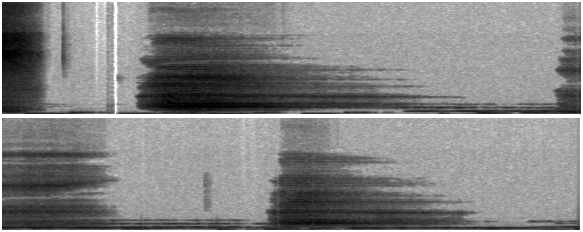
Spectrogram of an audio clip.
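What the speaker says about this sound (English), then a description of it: "One deep breath. Let it out the mouth." Deep breaths let out through the mouth during a live music session, three slow, airy exhales spaced several seconds apart over a soft low instrumental drone.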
